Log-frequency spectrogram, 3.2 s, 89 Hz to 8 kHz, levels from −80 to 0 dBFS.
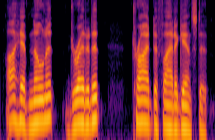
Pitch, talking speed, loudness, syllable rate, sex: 150 Hz, 165 wpm, -17 LUFS, 5.7 syllables/s, male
